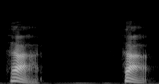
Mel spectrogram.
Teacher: আপনি দেখুন আপনার হাতটা সামনে রাখুন এরপরে উচ্চারণ করুন হা দেখবেন হালকা একটু বাতাস আপনার দাঁত এবং জিউভার মাঝখান থেকে বের হচ্ছে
